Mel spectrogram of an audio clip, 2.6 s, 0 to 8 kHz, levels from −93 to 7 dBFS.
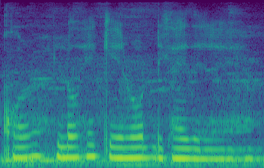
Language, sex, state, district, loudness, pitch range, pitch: Hindi, female, Arunachal Pradesh, Lower Dibang Valley, -14 LUFS, 170-190 Hz, 185 Hz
